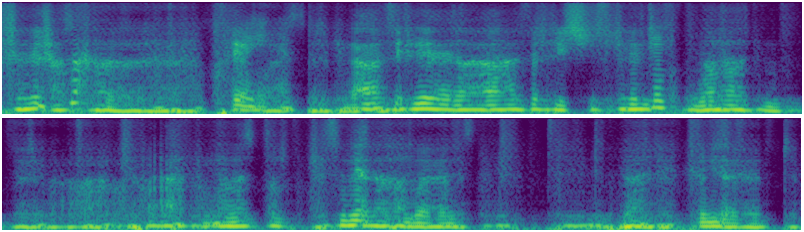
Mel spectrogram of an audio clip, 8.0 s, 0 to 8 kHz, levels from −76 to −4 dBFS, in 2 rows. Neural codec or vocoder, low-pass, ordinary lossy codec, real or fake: codec, 16 kHz, 0.5 kbps, FreqCodec, smaller model; none; none; fake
